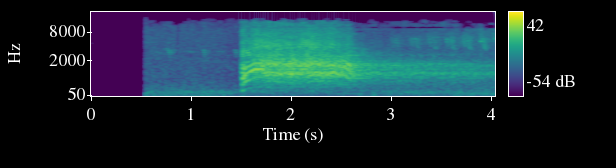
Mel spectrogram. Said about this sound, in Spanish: Así me los imaginé gritando a los pobres 49ers si pierden otra vez un Super Bowl.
